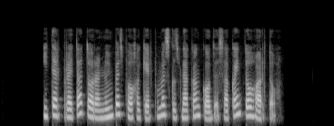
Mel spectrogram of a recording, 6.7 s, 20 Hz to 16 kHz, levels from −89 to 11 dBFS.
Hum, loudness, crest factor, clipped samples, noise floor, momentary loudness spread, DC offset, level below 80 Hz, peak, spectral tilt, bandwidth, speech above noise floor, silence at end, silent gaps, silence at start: none; -15 LUFS; 16 dB; under 0.1%; under -90 dBFS; 7 LU; under 0.1%; -64 dBFS; 0 dBFS; -6 dB/octave; 7.8 kHz; over 75 dB; 1.2 s; none; 0.85 s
